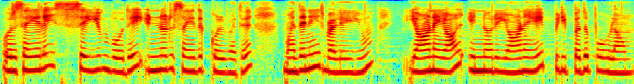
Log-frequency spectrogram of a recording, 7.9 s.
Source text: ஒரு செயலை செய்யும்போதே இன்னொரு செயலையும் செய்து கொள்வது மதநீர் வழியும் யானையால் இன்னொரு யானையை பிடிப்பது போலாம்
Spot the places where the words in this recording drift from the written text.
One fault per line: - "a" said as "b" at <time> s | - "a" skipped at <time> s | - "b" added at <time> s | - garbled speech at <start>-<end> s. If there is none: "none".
- "செயலையும்" skipped at 2.2 s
